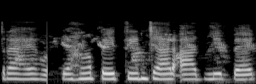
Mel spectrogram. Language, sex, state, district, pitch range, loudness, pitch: Hindi, female, Bihar, Kishanganj, 235-255 Hz, -16 LUFS, 250 Hz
